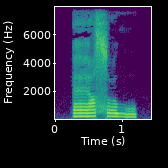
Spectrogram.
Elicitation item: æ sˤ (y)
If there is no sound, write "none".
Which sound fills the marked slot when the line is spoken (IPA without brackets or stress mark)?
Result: u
